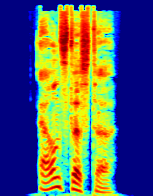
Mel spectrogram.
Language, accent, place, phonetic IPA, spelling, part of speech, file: German, Germany, Berlin, [ˈɛʁnstəstə], ernsteste, adjective, De-ernsteste.ogg
- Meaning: inflection of ernst: 1. strong/mixed nominative/accusative feminine singular superlative degree 2. strong nominative/accusative plural superlative degree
